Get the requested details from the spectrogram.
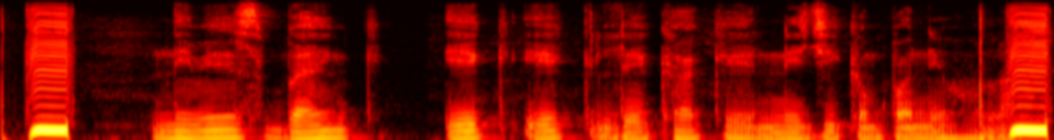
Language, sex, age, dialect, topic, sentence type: Bhojpuri, male, 25-30, Southern / Standard, banking, statement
